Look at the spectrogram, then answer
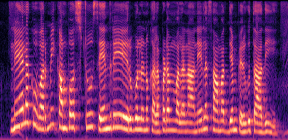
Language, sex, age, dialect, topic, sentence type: Telugu, female, 25-30, Southern, agriculture, statement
